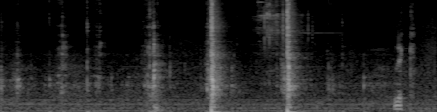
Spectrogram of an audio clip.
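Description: A few short, sharp knocks and clicks as a countertop lever-press french fry cutter is handled, three louder ones about a second apart.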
